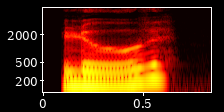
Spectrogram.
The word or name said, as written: lov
